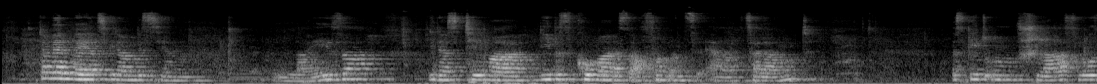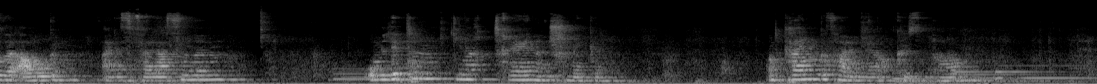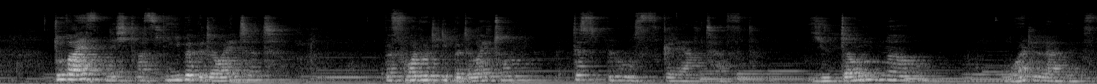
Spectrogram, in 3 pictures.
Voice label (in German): Ansage; Konzert 22. Hermeskeiler Kulturherbst (Johanneshaus, Hermeskeil)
